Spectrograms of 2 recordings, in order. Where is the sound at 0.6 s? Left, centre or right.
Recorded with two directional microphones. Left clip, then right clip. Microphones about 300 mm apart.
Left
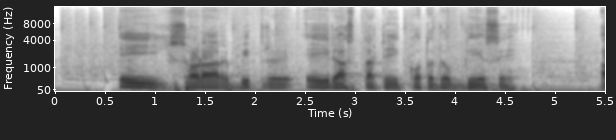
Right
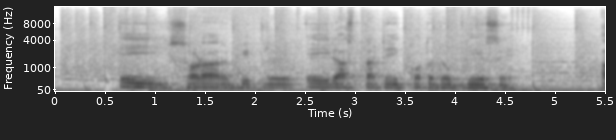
Left.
